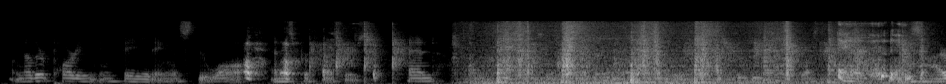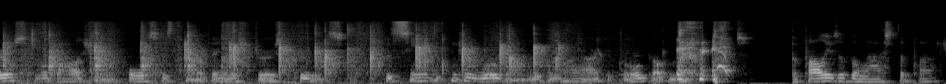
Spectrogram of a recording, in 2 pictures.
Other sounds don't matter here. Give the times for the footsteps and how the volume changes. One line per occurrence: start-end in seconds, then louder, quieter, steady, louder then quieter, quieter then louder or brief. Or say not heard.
4.5-15.8 quieter.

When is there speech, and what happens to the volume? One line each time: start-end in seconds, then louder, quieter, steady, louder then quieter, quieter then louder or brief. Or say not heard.
0.1-18.8 louder.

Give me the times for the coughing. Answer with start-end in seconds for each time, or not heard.
2.4-3.8, 8.3-9.1, 15.4-16.8.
